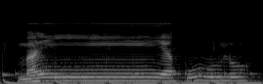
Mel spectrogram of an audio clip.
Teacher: suara nun mati ini dihilangkan dan diganti seperti Huruf ya bunyinya sehingga ya di sini tampak seperti bertasydid cara bacanya juga disertai dengan dengung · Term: Idgham Bighunnah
